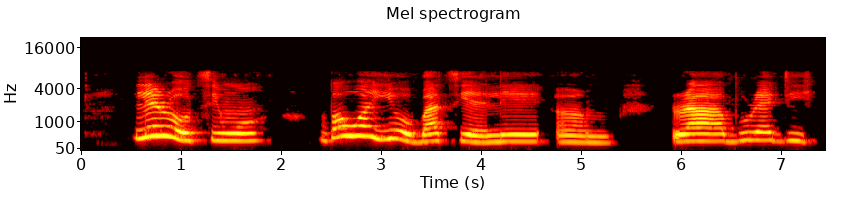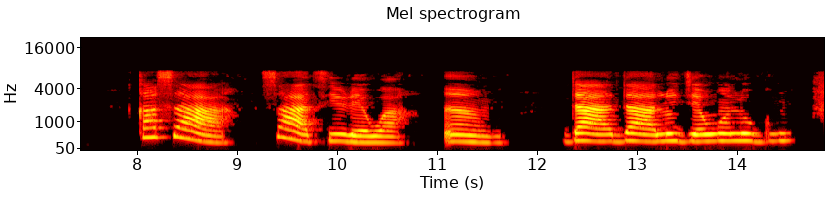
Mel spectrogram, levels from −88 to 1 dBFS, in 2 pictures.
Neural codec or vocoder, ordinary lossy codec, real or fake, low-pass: none; none; real; 7.2 kHz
